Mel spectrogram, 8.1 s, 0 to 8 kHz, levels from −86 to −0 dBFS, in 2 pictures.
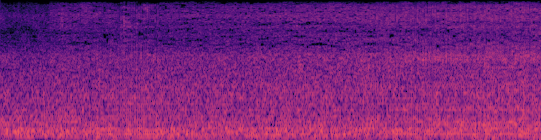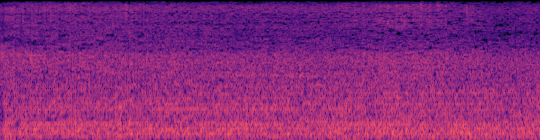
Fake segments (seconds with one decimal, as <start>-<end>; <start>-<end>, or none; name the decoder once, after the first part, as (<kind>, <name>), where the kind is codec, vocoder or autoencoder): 0.7-1.2 (vocoder, Vocos); 2.8-5.2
